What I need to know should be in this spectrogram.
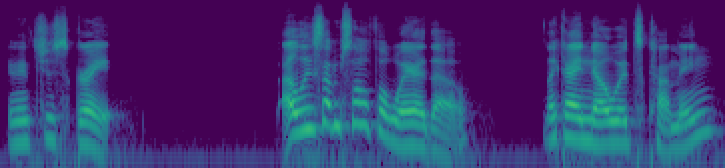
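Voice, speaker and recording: A woman's voice: mid-range voice, very animated, normal speed. A young woman hosting a podcast, telling casual stories with frequent laughs and swearing. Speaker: podcast host. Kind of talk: casual chat.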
